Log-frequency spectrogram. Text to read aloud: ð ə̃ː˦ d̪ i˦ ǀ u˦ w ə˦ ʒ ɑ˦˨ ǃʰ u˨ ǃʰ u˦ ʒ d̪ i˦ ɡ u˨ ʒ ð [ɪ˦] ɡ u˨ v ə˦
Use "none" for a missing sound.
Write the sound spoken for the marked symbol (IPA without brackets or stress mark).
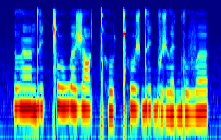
ɪ˦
